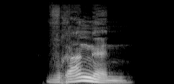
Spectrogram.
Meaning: first/third-person plural preterite of wringen
- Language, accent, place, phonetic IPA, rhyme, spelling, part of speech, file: German, Germany, Berlin, [ˈvʁaŋən], -aŋən, wrangen, verb, De-wrangen.ogg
